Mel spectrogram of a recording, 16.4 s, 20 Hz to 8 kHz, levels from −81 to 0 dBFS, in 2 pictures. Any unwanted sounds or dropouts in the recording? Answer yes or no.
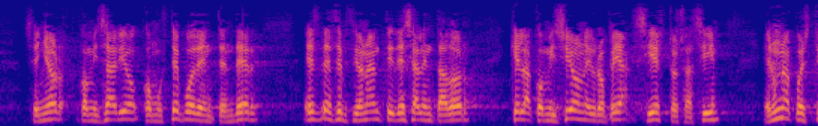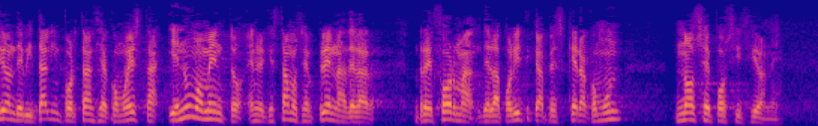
no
